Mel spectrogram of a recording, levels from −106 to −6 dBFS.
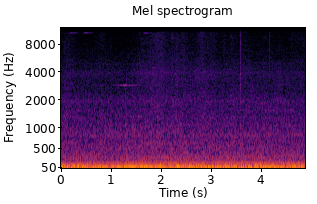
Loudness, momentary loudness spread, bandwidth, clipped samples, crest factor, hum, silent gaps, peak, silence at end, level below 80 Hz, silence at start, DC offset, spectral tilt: -43 LUFS; 3 LU; 4.4 kHz; under 0.1%; 12 dB; none; none; -26 dBFS; 0 s; -38 dBFS; 0 s; under 0.1%; -8.5 dB/octave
